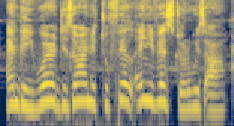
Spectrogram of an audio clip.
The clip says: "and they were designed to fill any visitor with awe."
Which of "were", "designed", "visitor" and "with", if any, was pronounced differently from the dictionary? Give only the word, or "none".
none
